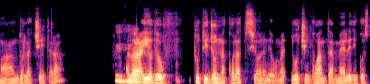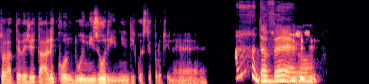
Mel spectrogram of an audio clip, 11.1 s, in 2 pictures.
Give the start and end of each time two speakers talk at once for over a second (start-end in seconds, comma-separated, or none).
none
